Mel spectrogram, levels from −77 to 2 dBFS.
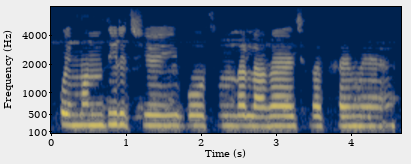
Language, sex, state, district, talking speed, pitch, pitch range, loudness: Maithili, female, Bihar, Supaul, 130 wpm, 235 Hz, 225-245 Hz, -19 LUFS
